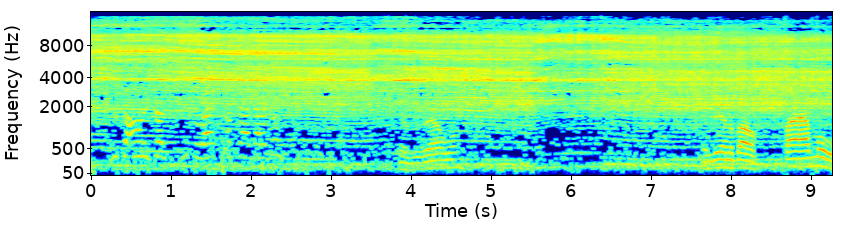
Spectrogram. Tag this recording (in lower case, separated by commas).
speech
